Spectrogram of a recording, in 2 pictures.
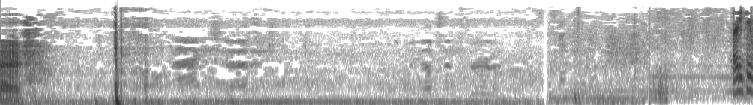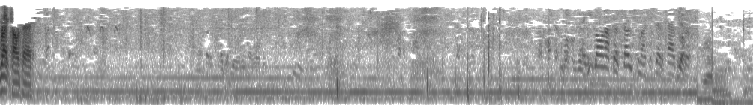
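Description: A football kicked off a holder's hold on a field-goal attempt: one sharp, loud smack of the foot on the ball about a second in. Later there is a short burst of voice, then a faint steady tone.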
